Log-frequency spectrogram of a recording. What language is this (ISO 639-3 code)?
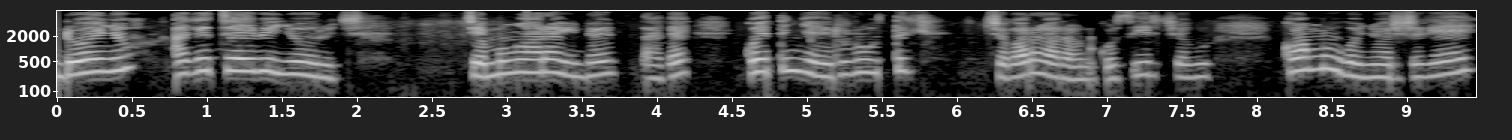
kln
